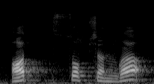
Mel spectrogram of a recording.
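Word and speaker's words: adsorption: 영어 단어 중에 어쏨션이라는 말하고요. 업소션이라는 말이 있어요. 그래서 어쏨션과 업소션. 알겠죠? 발음도. 자, 알파벳 차이를 알겠어요? 이건 D, B.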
